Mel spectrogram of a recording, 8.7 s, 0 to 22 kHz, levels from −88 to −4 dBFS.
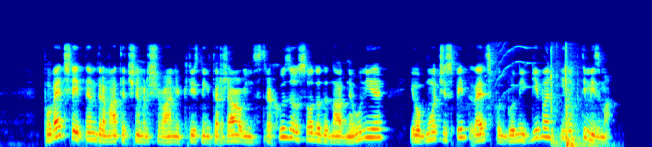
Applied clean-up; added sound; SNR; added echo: none; Squeak / Slam; 9 dB; none.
